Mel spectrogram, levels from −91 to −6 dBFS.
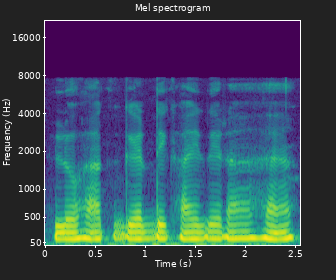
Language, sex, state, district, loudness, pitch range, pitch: Hindi, male, Bihar, Patna, -14 LUFS, 120-130 Hz, 120 Hz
